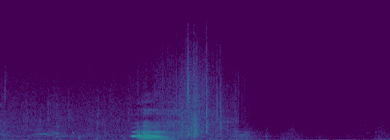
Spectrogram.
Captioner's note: Стонет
